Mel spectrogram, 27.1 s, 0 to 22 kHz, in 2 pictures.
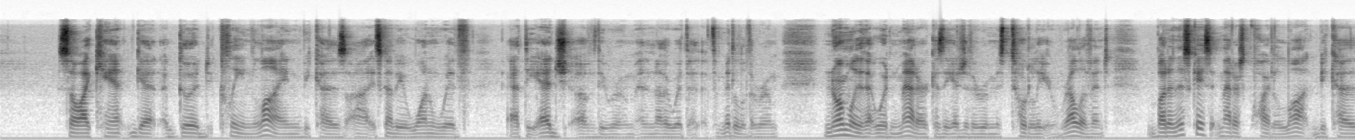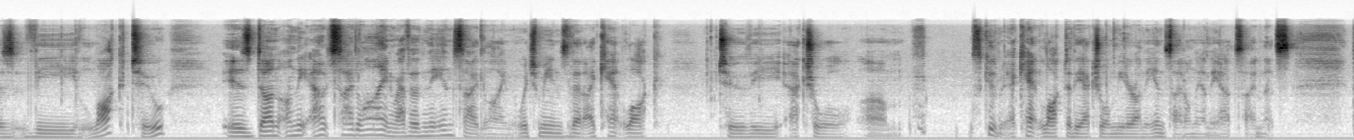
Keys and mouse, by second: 25.9 ctrl+z.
